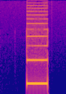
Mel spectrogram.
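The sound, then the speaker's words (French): A Skype call connecting tone: one short, steady electronic beep of about half a second at an unchanging pitch, sounding alone against silence. “Alors voilà, nouvelle tentative via Skype cette fois-ci, peut-être que ça va marcher.”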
